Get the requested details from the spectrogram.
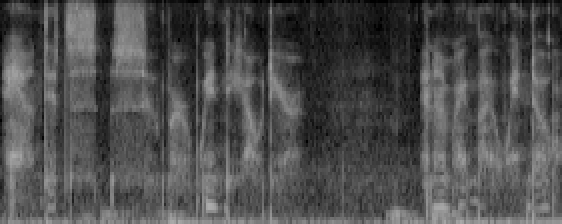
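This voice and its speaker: A woman whispers very slowly while noticeable background noise fills the clip. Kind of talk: ASMR whisper. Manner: whispered.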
